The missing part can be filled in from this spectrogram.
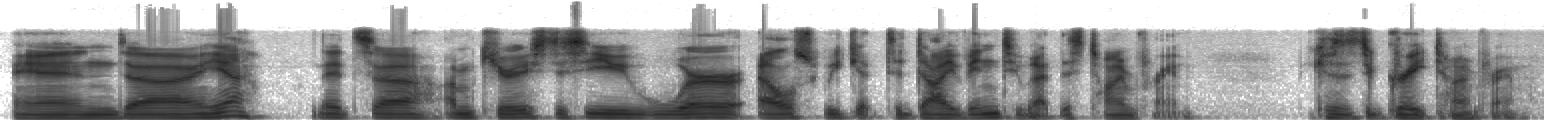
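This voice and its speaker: A man talks in a low, bright, forceful voice. He chats casually and eagerly, with the odd curse word thrown in, close to a dry mic. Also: moderate pace, no room sound. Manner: animated, swears casually, fan enthusiasm. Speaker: podcast co-host. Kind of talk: casual chat.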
